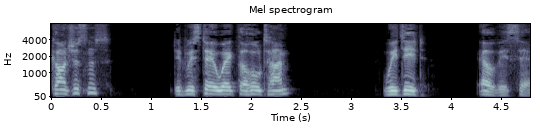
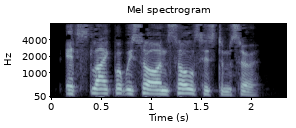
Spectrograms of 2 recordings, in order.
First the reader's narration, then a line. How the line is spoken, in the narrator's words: Jen said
